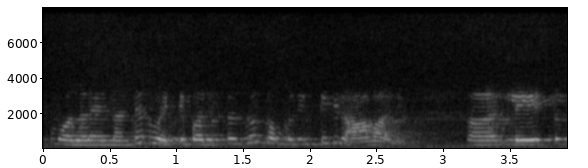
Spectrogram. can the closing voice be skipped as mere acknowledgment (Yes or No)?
Yes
